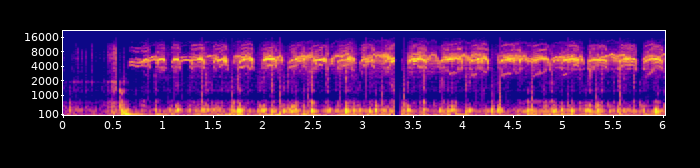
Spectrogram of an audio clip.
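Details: Wild rock pigeon nestlings in a monitored nest box beg excitedly while their father feeds them: a dense, rapid stream of thin, high squeaky peeps, many per second, over low fluttering and shuffling.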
